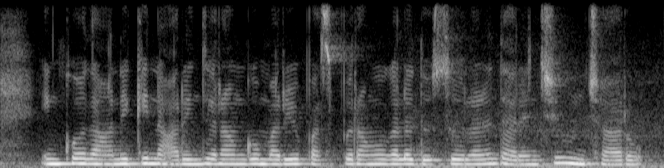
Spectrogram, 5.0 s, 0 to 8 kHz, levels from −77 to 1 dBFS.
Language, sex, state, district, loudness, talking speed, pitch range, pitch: Telugu, female, Telangana, Komaram Bheem, -13 LUFS, 130 wpm, 210-225 Hz, 220 Hz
